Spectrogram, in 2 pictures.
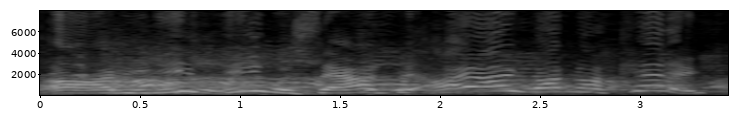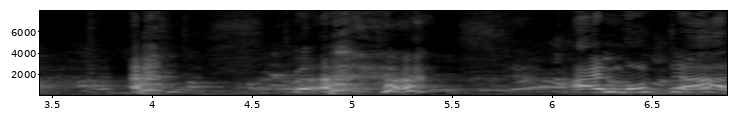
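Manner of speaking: can barely get it out for laughing. Real, not acted. Grandmother laughing while telling the family about the giant. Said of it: "I'm either laughing or crying".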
